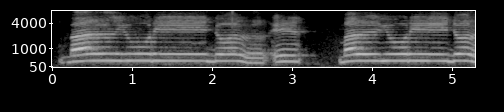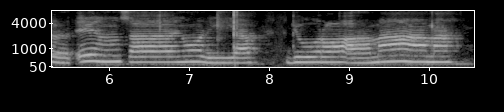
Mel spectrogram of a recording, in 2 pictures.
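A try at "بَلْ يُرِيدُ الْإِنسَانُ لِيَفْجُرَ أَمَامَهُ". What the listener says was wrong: Nah, in-nya itu dengungkan lagi nak. Pada kata insanu, in-nya itu dengungkan lagi. Bal yuridul insanu liyafjura amamah. Insanu, in-nya itu dengungkan lagi.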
